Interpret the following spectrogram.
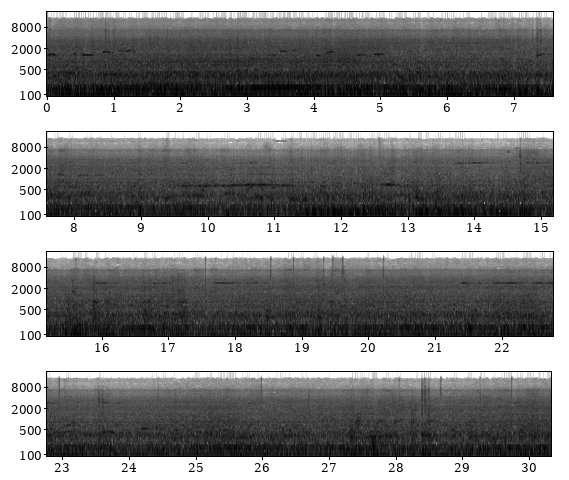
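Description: Vehicle engine and road noise heard from inside the cabin in slow, busy city traffic: a steady low hum with voices around it and short high beeps now and then.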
